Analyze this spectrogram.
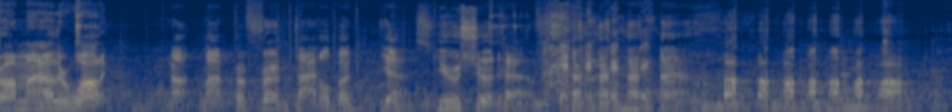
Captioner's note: the others at the table laugh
